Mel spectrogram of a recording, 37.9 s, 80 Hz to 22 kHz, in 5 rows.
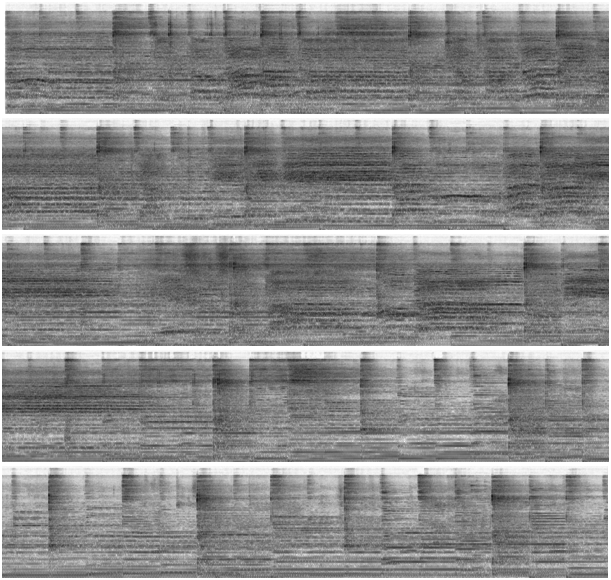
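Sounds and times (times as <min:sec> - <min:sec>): choir singing gospel: 0:00.0 - 0:26.8.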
